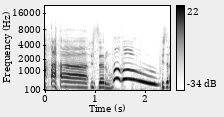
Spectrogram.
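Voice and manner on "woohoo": very high, long woohoo; celebrating whoop. Acted. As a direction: let out a squealed victory whoop. Agent cheering.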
